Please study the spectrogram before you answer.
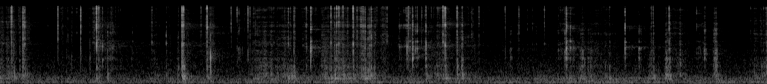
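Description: A hand-held steel scalpel scrapes cracked, yellowed varnish on an oil painting on canvas, with loose varnish flakes lying on the surface. Quick, bright scratching strokes and sharp ticks come in an uneven series over a faint hiss, each dying away almost at once.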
